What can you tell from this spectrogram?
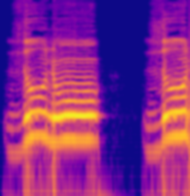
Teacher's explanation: Sebab huruf zal tu berbaris hadapan. Jadi kita kena muncungkan dia.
